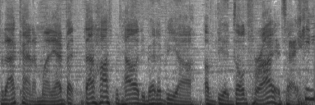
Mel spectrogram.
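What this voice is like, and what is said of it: Usual voice. Nothing is said of it.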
